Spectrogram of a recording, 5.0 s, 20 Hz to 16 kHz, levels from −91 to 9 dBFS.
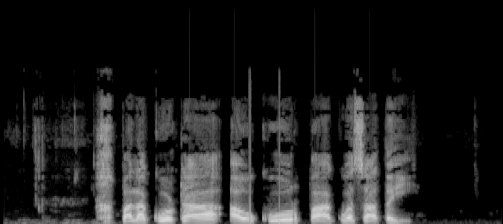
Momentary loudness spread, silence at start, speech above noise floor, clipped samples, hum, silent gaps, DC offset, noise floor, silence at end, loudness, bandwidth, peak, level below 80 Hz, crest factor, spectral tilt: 9 LU; 0.95 s; 59 dB; under 0.1%; none; none; under 0.1%; -71 dBFS; 0.95 s; -13 LUFS; 10 kHz; 0 dBFS; -54 dBFS; 14 dB; -4 dB/octave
